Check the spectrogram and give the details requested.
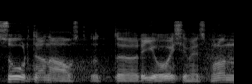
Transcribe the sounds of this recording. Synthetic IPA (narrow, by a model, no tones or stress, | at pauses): suːrt̪ænɑɑwst̪ɑ̥t̪ud̪̥ɾiːue̞sʲime̞ːsmulo̞n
